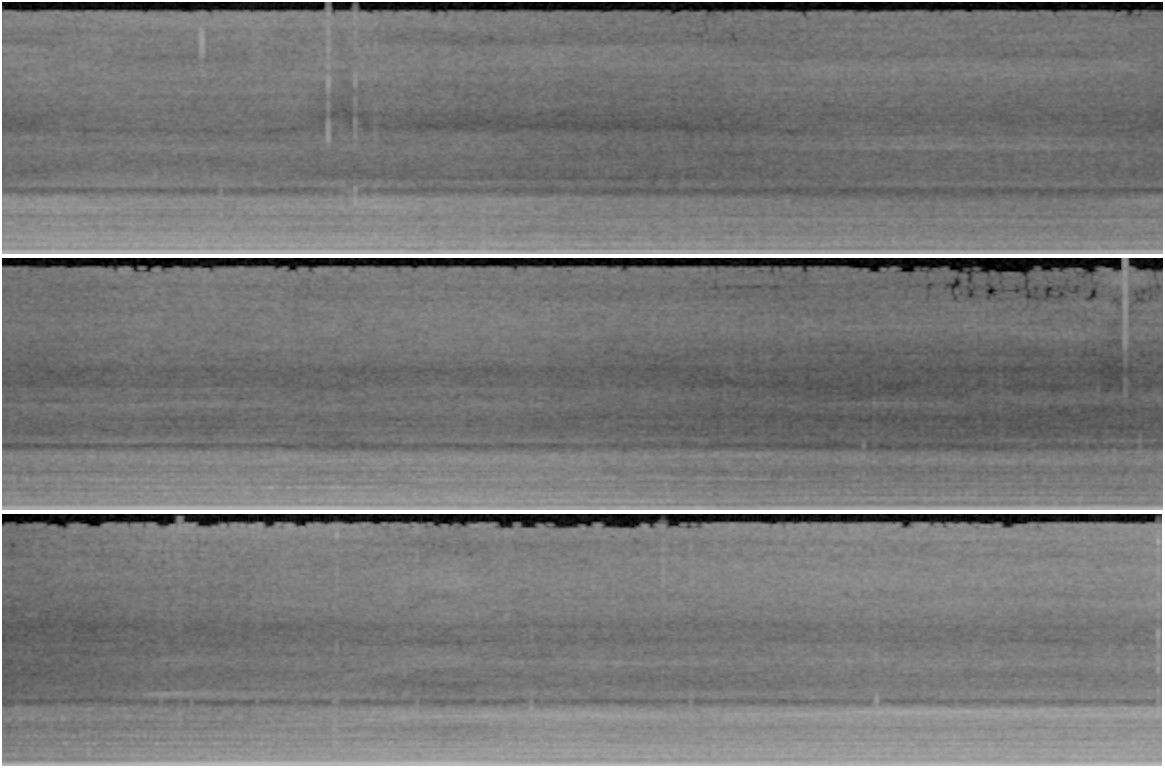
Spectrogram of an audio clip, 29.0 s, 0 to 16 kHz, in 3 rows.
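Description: BMW R 1250 GS Adventure's boxer-twin engine running steadily under way. Its pitch drops around four seconds in and again near the middle, then climbs about twenty seconds in as the bike speeds up and gets louder.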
